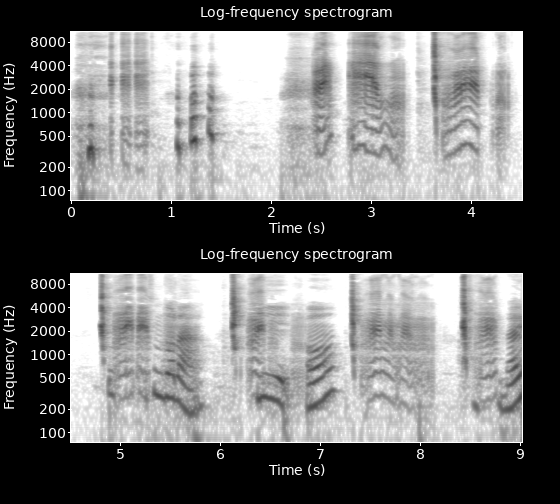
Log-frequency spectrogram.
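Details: Pet blue Quaker parrot talking and singing, producing a rapid series of speech-like syllables with wavering, bending tones and short pauses between phrases, in a quiet indoor setting.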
